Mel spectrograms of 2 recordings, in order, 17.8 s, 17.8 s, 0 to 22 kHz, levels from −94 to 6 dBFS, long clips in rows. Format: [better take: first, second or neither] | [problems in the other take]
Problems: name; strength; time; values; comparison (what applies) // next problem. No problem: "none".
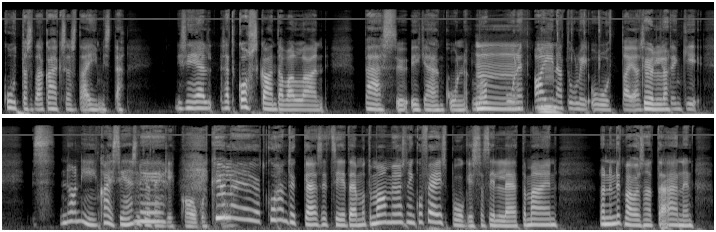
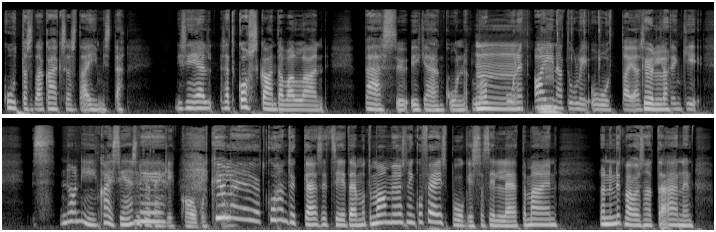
second | high-pitched whine; faint; throughout; 11.5 kHz, 25 dB below the speech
